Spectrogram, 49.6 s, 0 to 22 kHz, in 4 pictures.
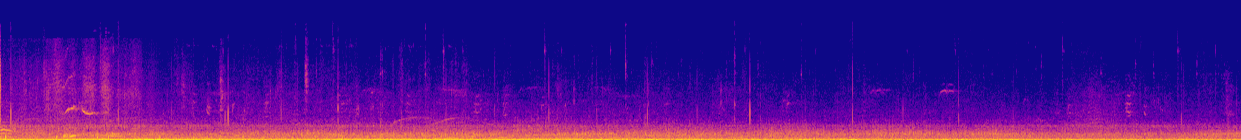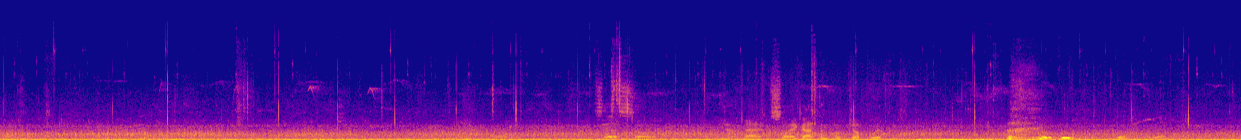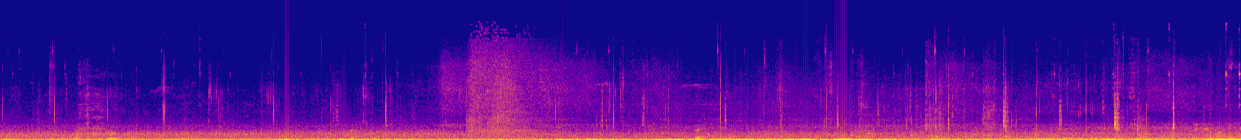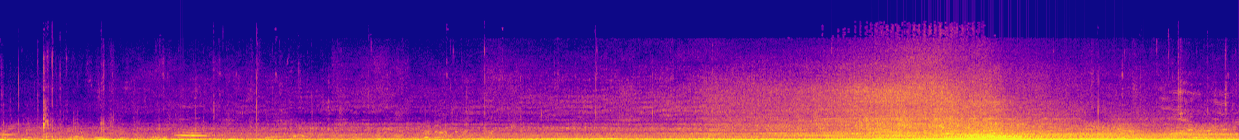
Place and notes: University of Colorado Boulder, Regent Drive, Boulder, CO, USA - Walk along the campus
4 February 2013, 14:35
